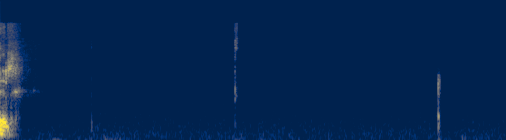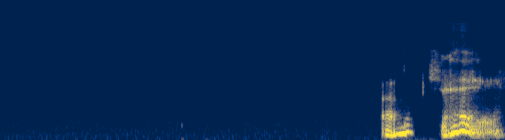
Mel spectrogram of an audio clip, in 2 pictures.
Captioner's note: silence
